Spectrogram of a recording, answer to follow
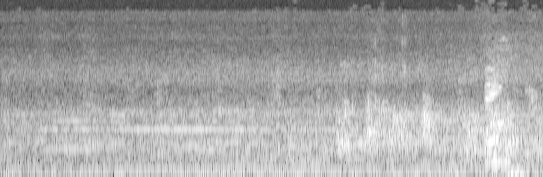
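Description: Steady low rumble of skis sliding over snow with wind on the camera microphone. A person's voice calls out briefly near the end.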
